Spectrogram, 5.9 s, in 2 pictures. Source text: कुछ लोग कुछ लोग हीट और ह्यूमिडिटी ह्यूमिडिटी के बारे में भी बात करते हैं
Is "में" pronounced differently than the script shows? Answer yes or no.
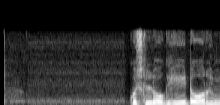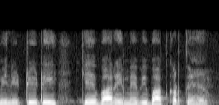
no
